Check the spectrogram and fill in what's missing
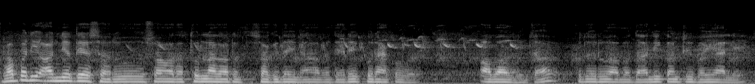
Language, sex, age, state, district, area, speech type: Nepali, male, 45-60, West Bengal, Darjeeling, rural, spontaneous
